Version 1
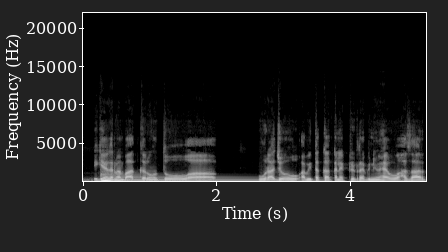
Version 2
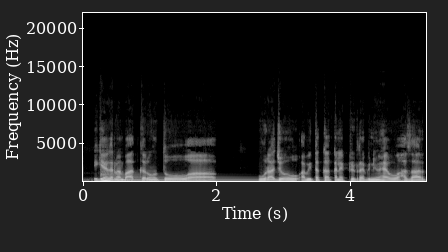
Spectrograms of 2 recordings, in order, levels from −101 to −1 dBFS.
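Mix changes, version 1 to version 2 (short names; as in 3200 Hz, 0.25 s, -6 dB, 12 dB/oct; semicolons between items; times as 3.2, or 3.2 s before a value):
background: add tilt +2.5 dB/oct; master: add bell 620 Hz -6.5 dB 1.3 oct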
